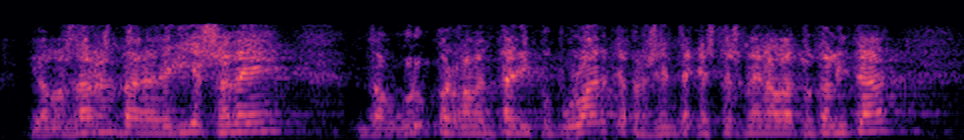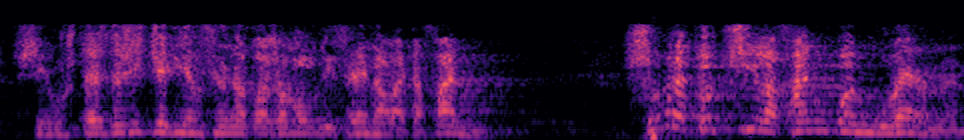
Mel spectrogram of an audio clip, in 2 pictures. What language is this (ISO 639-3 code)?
cat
